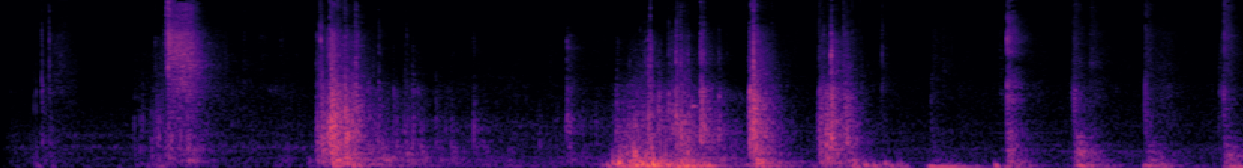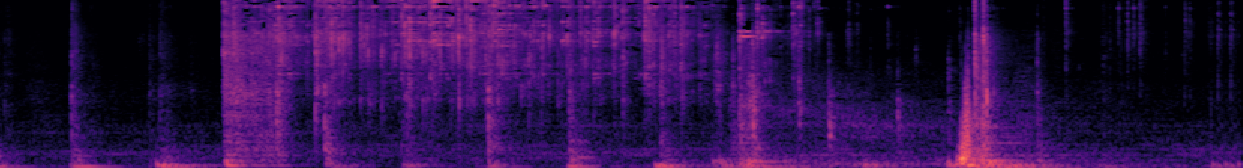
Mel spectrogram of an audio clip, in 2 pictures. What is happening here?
I opened and closed the window then walked to the front door while jingling my keychain. I then opened and closed the door.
